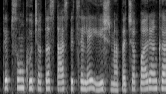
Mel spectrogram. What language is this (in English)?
Lithuanian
